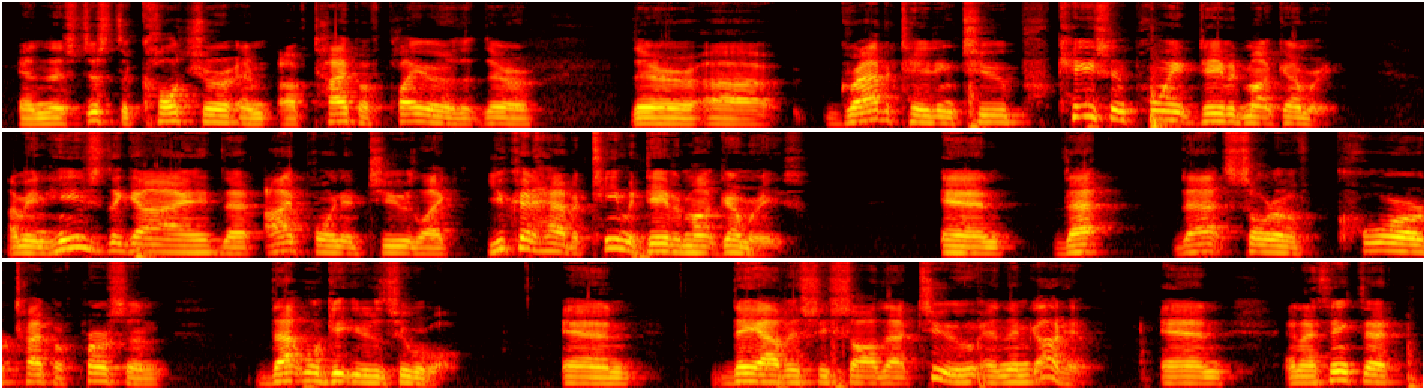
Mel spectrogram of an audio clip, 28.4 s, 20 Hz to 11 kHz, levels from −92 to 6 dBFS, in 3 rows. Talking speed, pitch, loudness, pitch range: 150 wpm, 130 Hz, -28 LUFS, 115-150 Hz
